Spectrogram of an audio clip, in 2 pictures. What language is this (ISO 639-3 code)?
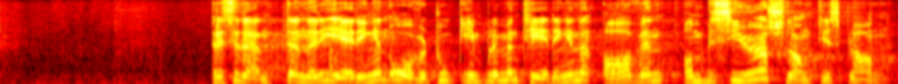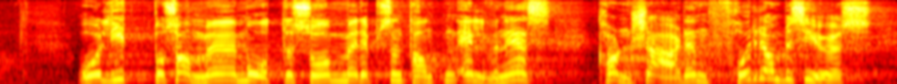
nor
